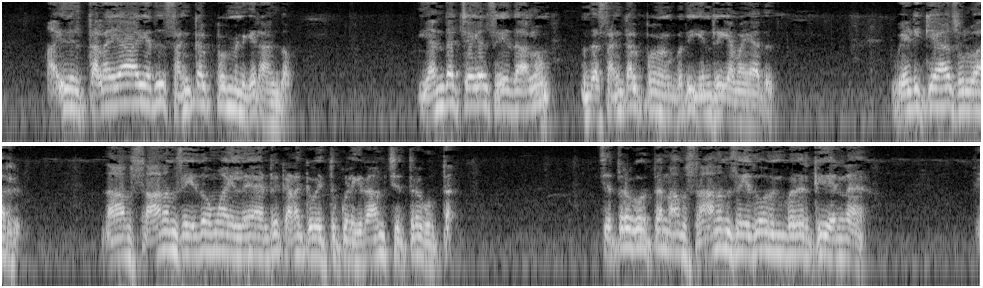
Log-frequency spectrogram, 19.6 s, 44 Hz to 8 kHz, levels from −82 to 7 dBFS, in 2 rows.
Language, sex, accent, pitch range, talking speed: Tamil, male, native, 105-150 Hz, 90 wpm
